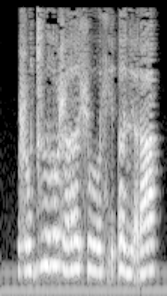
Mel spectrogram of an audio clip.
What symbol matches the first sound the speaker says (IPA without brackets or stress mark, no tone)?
ʐ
